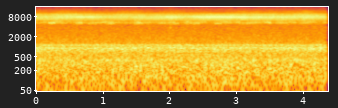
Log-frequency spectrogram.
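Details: A cicada, possibly Tibicen inauditus, buzzing on a juniper tree in Picket Wire Canyon, southeastern Colorado, at 4622 ft around 8 PM. A steady, unbroken high-pitched hiss runs through the whole clip with no pauses.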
